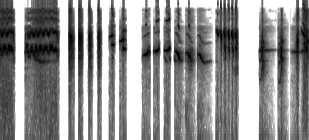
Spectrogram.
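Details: Loud male bamboo flycatcher song: harsh trilled bursts give way to rapid ticks, falling whistled slurs and short piping notes.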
